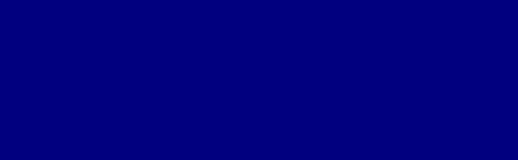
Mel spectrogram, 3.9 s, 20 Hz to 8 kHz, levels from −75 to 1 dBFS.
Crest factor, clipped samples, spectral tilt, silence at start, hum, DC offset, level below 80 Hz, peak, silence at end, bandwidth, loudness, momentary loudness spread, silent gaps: 12 dB; under 0.1%; -0.5 dB/octave; 0 s; none; under 0.1%; -86 dBFS; -58 dBFS; 0 s; 8 kHz; -68 LUFS; 0 LU; none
